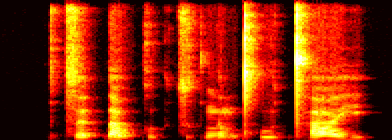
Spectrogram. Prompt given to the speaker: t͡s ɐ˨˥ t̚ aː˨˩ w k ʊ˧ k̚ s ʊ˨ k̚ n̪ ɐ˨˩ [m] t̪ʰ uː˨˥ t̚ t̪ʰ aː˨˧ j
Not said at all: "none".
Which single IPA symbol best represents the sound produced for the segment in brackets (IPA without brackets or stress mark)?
m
